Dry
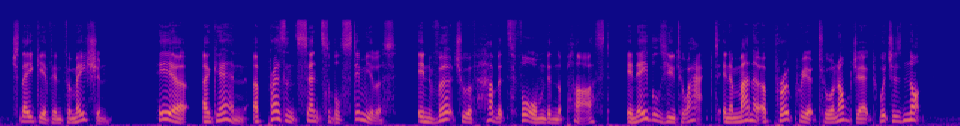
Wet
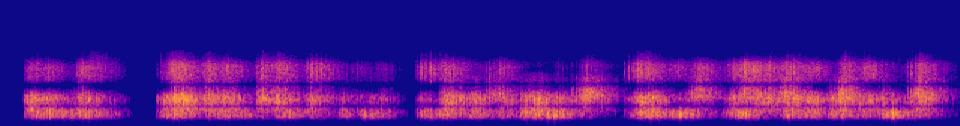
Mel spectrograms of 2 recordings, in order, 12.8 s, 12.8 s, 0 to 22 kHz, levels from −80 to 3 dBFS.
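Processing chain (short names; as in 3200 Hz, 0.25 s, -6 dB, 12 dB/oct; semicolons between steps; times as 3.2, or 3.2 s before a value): local time reversal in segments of 77 ms; spectral noise reduction 10 dB; AGC gain up to 3.5 dB; wrapped overs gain 16.5 dB; spring tank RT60 1.2 s, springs 47/53 ms, chirp 30 ms, DRR -9.5 dB; mistuned SSB +160 Hz 250–2600 Hz; noise vocoder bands 8; fixed phaser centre 940 Hz, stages 8; expander -40 dBFS; spectral expander 1.5:1; gain +4 dB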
